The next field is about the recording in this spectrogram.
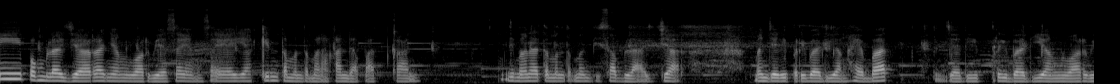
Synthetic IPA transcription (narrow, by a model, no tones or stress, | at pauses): ipəmbəlad͡ʒaɾanjaŋluarbiasajaŋsa̰jajakɪnt̪əmənt̪əməna̰kandapa̰t̪̚kan | dimanat̪əmant̪əmənbisabəla̰d͡ʒarmʔəɲd͡ʒadipɾibadijaŋɦebat̪̚mə̰ɲd͡ʒadipɾibadijaŋluarb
